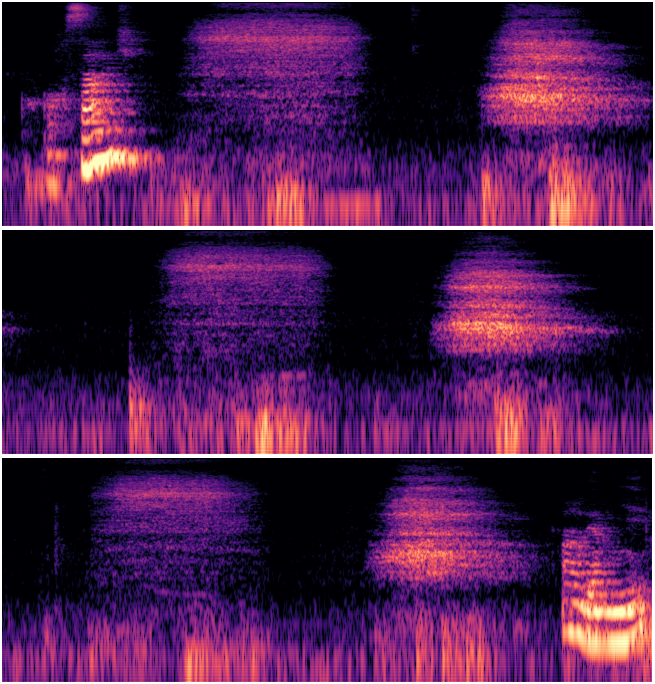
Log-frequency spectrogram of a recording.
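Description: A woman's deliberate exercise breathing: six long, audible breaths, in and out in turn, about one every two seconds, timed to a Pilates movement.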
